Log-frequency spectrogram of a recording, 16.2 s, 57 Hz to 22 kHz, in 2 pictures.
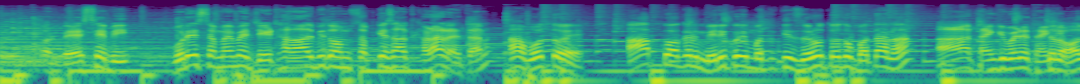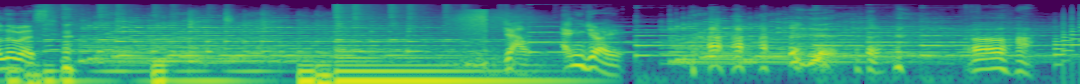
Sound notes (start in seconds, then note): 13.3 laughing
